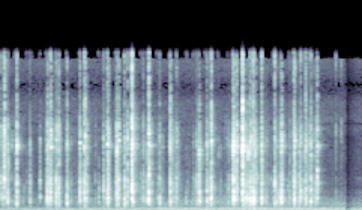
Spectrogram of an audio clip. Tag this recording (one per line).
keyboard
keystroke
typing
